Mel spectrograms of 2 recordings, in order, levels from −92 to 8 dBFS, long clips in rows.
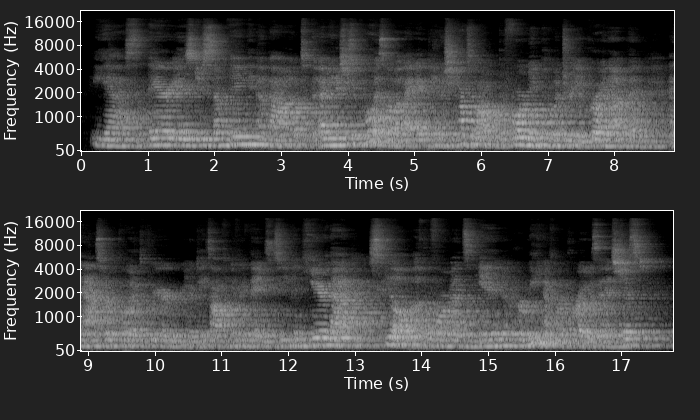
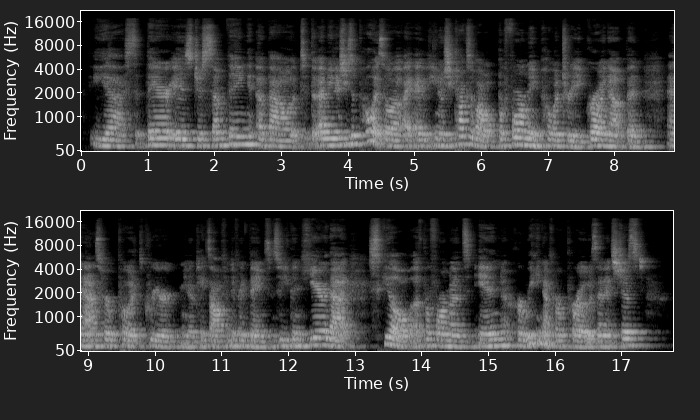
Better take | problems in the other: second | room echo; strong; dies away in 2.2 s; slight in the second // off-mic speech; far; far in the second

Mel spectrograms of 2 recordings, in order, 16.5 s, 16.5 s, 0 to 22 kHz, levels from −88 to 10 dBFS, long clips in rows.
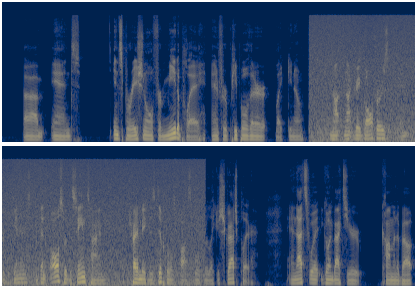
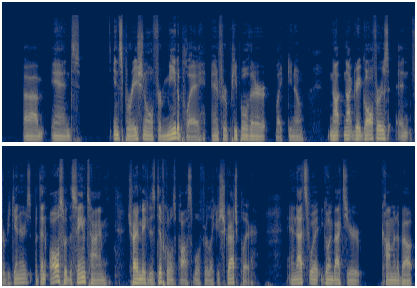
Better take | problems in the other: second | hiss; loud; from 6 to 12 s; 6 dB below the speech

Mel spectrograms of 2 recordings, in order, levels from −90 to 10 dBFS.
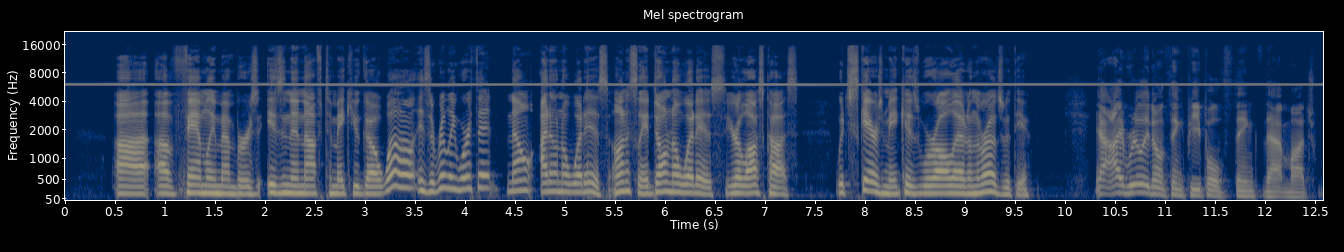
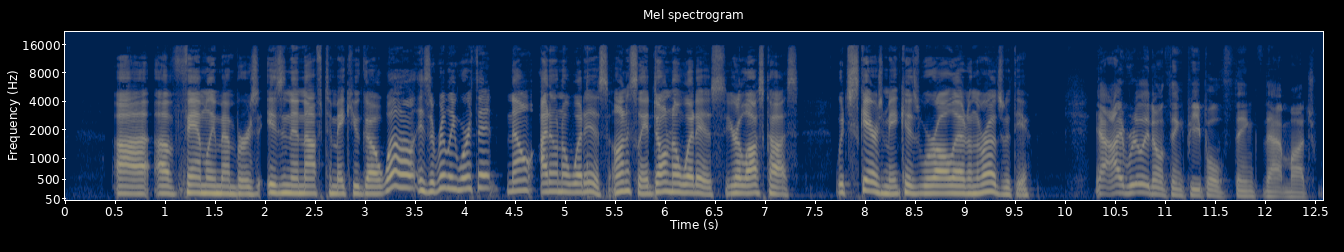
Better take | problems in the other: second | high-pitched whine; loud; throughout; 6 kHz, 9 dB below the speech

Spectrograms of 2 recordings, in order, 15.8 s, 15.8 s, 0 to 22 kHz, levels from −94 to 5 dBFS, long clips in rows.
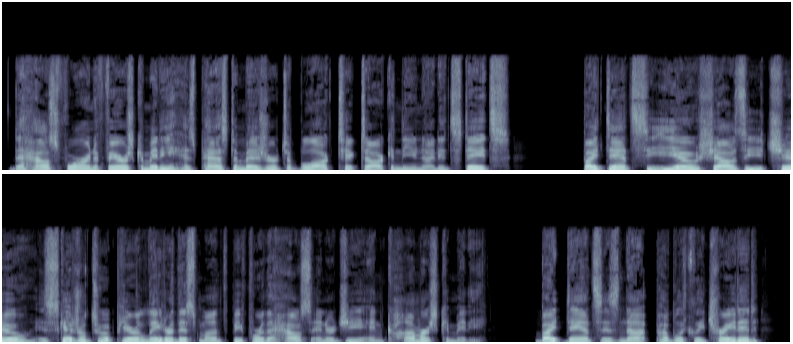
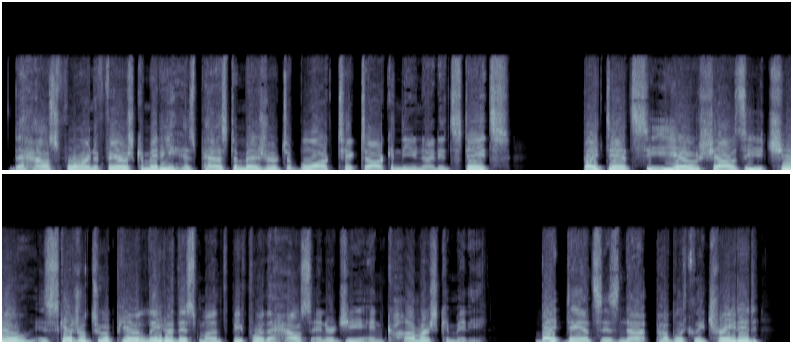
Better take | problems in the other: first | distortion; slight; 6% of the sound clipped

